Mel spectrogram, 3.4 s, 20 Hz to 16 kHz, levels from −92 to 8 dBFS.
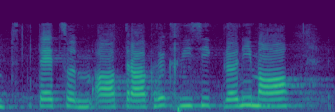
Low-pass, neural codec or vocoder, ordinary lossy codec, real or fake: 7.2 kHz; none; MP3, 48 kbps; real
